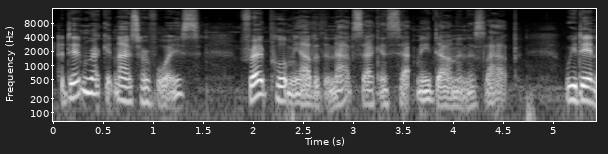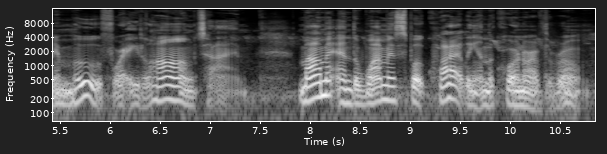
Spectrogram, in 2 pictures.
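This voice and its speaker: A woman reading a children's story aloud in an expressive, simple storytime manner, talking directly to young listeners. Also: low voice, normal speed, gravelly, a little hiss or hum.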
